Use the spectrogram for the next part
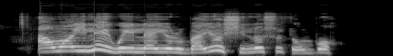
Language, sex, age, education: Yoruba, female, 15-29, tertiary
